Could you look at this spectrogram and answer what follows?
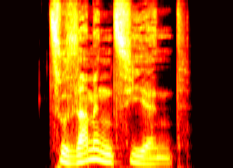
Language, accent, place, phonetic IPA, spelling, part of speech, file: German, Germany, Berlin, [t͡suˈzamənˌt͡siːənt], zusammenziehend, verb, De-zusammenziehend.ogg
- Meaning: present participle of zusammenziehen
